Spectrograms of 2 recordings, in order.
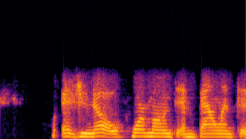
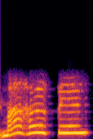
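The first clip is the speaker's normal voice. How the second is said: put-on Southern accent; 13 semitones higher, 3 dB louder, slower than usual. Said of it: "She has this Southern accent".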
